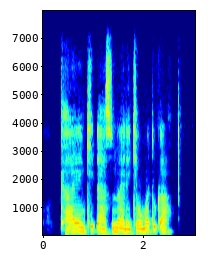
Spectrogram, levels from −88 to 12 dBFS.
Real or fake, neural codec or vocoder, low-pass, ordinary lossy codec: real; none; 7.2 kHz; Opus, 64 kbps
